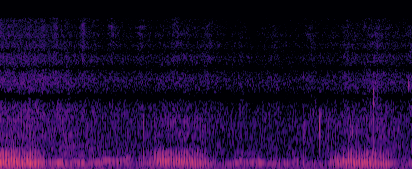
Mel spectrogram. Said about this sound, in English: He just has the most soothing purr in the whole world, and so loud.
